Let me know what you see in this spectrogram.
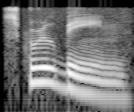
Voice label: "screwbean", English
